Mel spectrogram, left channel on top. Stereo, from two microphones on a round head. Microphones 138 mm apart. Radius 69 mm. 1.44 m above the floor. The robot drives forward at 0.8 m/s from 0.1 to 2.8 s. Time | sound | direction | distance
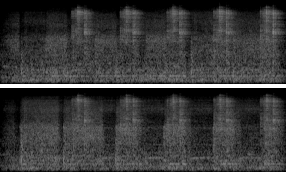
0.7 | a camera shutter | 5° left (ahead or behind) | 4 m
